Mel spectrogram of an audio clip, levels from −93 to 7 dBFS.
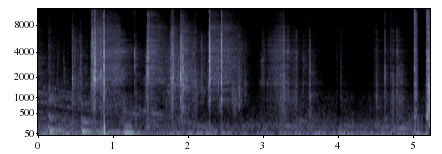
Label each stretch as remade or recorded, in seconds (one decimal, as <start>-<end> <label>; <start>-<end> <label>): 0.0-1.1 recorded; 1.1-1.6 remade; 1.6-2.8 recorded; 2.8-5.2 remade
